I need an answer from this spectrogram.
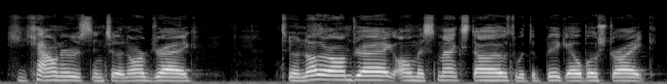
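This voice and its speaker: A young man giving a casual spoken review, halting and full of filler sounds and restarts. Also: high-pitched, fairly even intonation, a little mellow. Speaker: wrestling show reviewer.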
